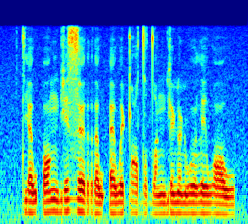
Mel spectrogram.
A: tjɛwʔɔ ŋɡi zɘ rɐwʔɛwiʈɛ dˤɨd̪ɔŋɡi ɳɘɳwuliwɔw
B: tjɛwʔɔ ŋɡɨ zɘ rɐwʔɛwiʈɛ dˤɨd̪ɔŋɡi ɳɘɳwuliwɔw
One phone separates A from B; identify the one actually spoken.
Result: A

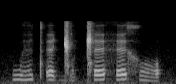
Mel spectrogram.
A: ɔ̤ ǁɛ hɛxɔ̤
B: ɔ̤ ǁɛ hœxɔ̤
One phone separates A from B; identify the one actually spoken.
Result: A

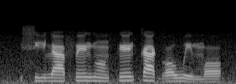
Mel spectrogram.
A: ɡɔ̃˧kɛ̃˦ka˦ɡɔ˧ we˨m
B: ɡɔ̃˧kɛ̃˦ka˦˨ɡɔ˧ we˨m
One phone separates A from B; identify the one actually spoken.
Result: B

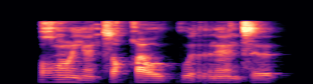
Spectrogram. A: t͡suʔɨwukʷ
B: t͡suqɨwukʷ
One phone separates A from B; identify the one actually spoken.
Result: B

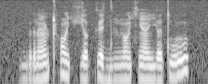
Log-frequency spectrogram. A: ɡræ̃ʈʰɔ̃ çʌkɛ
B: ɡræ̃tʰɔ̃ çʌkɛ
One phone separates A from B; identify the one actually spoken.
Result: A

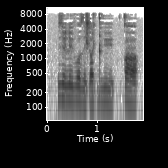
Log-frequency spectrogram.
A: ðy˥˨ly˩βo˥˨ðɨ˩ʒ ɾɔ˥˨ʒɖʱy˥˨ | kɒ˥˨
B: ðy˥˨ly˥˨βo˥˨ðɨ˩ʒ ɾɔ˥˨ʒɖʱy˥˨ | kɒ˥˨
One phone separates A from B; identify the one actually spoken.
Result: B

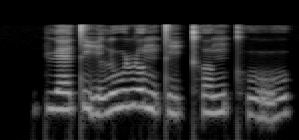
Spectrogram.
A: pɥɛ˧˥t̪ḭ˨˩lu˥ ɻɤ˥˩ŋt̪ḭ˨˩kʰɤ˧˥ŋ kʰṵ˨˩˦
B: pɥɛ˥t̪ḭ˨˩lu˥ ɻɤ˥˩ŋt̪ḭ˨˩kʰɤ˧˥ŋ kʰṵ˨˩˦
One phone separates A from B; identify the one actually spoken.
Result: A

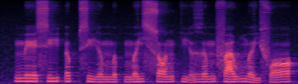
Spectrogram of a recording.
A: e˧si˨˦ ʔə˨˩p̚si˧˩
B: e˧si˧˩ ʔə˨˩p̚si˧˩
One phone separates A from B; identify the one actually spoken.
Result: A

